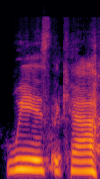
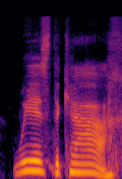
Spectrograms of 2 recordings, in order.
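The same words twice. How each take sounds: First: Higher-pitched New Zealand accent take; mock Kiwi accent. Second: Slow mock Australian accent. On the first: Contrasting Kiwis with Australians, higher mock New Zealand accent. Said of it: "we're more like". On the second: Showing friends how Australians say it, slow Australian accent. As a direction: draw it out slowly like an Australian. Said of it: "the Australians are like". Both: Shown as a demonstration.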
